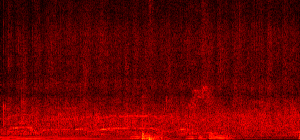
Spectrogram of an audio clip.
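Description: Audience applauding as the band's final chord rings out and dies away, the chord stopping about three seconds in with a loud thump. Applause carries on after it, with voices in the second half.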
